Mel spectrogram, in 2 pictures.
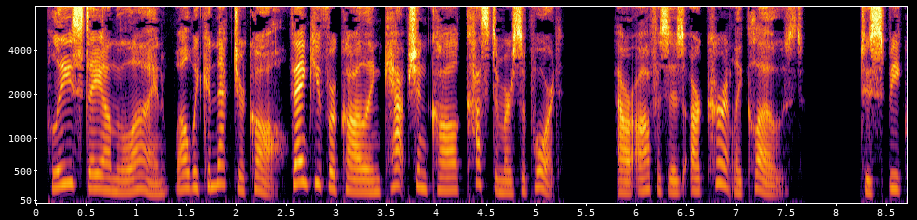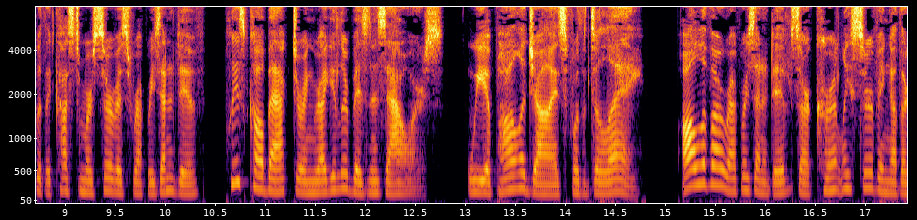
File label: ivr; Talent Management Group, Inc.; Murray, UT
